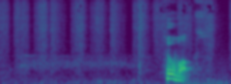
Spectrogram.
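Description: Footsteps pad quickly over grass.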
